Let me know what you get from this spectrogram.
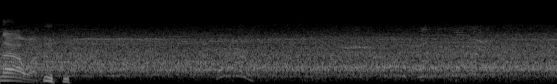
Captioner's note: crowd cheering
